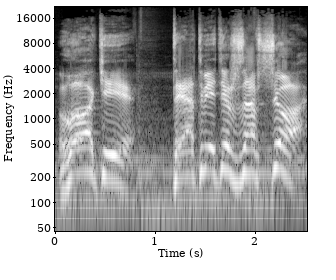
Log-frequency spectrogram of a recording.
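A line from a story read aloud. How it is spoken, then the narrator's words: Thundering voice. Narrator (Russian): Прогремел Один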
